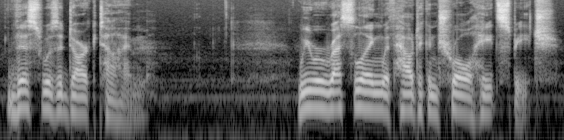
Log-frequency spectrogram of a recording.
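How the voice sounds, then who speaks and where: A man with a mid-pitched voice in a very dry recording space reads text aloud for a commentary video. His delivery is deliberate and theatrical, loosened by offhand, wry remarks in a conversational tone. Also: darkish tone, dry recording. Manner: deliberate, dramatic read-aloud broken by wry, conversational asides. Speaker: commentary vlogger. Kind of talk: reading a written post aloud with offhand commentary.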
